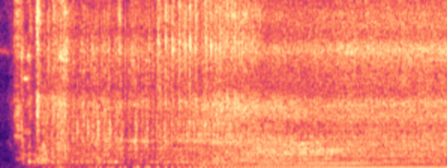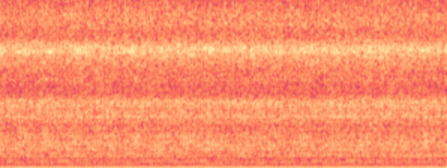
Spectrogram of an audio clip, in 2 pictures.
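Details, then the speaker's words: Craftsman mower, single-cylinder engine with a hard-start issue: catches after a few rough pulls, then a steady, even putter with no misses; runs fine, carburetor to be checked for starting. "But the good news is the good news is it runs just fine."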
